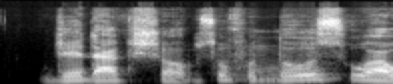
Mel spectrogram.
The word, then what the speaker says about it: Jedag Shop: go to your Facebook uh how do you pronounce the name again it's jedac shop jedac shop so for those who are watching um that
